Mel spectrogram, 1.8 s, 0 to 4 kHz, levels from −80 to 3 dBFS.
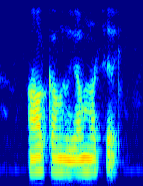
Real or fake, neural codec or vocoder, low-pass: fake; codec, 16 kHz, 2 kbps, FreqCodec, larger model; 3.6 kHz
